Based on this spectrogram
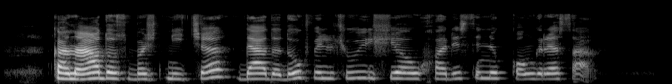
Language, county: Lithuanian, Klaipėda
